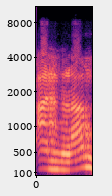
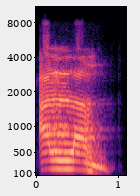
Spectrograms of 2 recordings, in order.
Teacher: Hanya idgham, nun masuk kepada lam. Tidak an lam tetapi alam.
